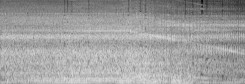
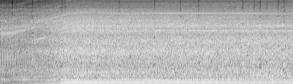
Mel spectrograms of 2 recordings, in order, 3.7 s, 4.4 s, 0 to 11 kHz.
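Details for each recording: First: Harbor Freight Bauer 56367 20 mm DA polisher, before backing-plate upgrade and regreasing, at fastest speed: fast motor whir with coarse shaking buzz; vibrates significantly even on speed one, worse at top speed. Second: Bauer 56367 DA polisher after fitting a Rupes 5-inch backing plate and Lucas lithium grease in the head: an even, steady whir under pressure at a higher speed setting, with no wobble or shudder. Runs smoothly, roughly 80–90% as smooth as a Rupes.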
